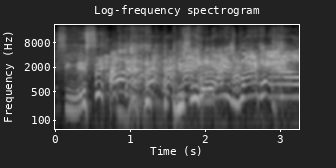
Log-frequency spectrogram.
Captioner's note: all laughing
